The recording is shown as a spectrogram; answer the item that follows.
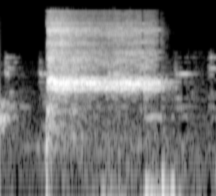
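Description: A man blowing out one long breath through pursed lips, demonstrating an exhale. It is a breathy hiss of a little over a second, starting about half a second in.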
